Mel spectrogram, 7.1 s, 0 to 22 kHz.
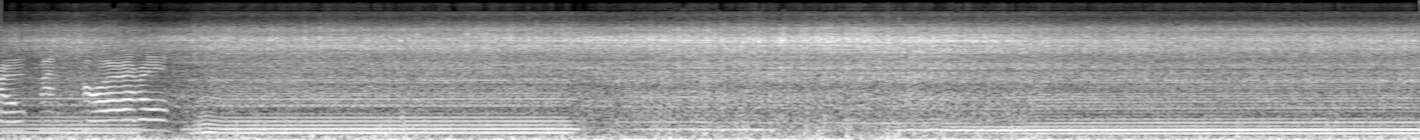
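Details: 1974 Honda MT250 Elsinore two-stroke on a wide-open-throttle top speed run after tuning, redlined for the first time; pitch climbs clean and drops at each shift with no crackling or breakup, reaching about 75 mph. Running healthy.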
